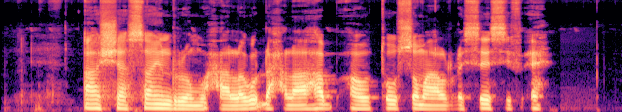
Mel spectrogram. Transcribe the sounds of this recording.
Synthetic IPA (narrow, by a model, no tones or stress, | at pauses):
ʔaʃɐsajnɾɔmwɑħɑːlɐɣʊɖɑħlaːɦɐbawt̪ʰɔsɔmalrɛsɛsɪfɛh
